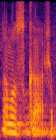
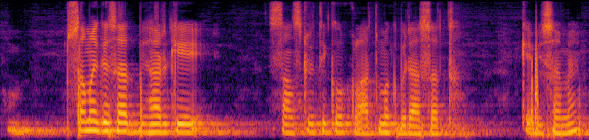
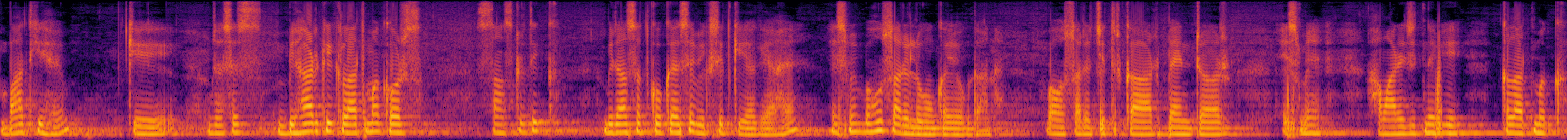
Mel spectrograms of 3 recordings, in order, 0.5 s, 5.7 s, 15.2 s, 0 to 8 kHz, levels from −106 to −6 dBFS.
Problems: none marked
